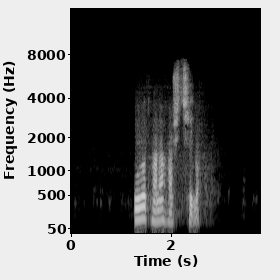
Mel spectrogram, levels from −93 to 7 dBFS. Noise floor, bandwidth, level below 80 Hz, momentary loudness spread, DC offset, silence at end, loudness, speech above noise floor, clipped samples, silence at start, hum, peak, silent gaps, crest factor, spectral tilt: -81 dBFS; 7.6 kHz; -68 dBFS; 11 LU; under 0.1%; 1.25 s; -20 LUFS; 61 dB; under 0.1%; 1.25 s; none; -2 dBFS; none; 22 dB; -5 dB/octave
